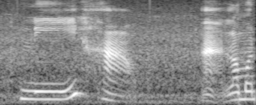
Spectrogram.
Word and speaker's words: 你好: คำ ที่ 1 สวัสดี สวัสดี ออก เสียง ว่า หมี ห่าว อย่า หนี ห่า ว อ่ะ เรา มา ดู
